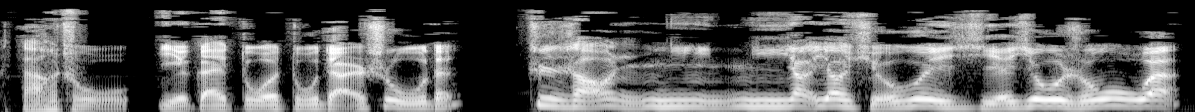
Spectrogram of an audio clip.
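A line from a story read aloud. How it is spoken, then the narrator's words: Heavy sigh, remorseful. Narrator (Chinese): 王庄重重叹气，抱头忏悔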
